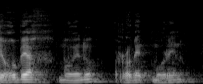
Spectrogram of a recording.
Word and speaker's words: Robert Moreno: Il y a, après le drame vécu par Luis Enrique, la perte de sa petite fille, c'est Robert Moreno, exactement comme tel qu'on prononce en espagnol, qui a repris la sélection.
